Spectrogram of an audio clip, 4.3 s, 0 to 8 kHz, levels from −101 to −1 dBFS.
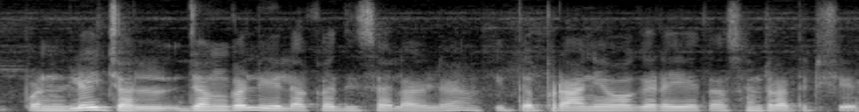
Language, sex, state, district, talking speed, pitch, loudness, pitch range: Marathi, male, Maharashtra, Pune, 180 wpm, 140 Hz, -22 LUFS, 135-150 Hz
